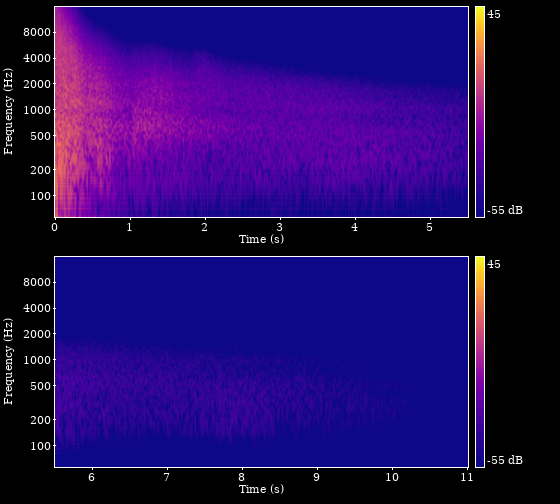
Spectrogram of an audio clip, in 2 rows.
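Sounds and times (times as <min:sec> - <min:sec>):
distant 5.56x45 machine gun fire outdoors: 0:00.0 - 0:02.1.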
